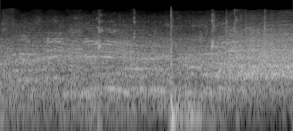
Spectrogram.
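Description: Basketball arena crowd noise during play, with a few short shoe squeaks on the hardwood and a single thud of the ball about a second in. Near the end the crowd swells into a cheer as an NC State jump shot drops.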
